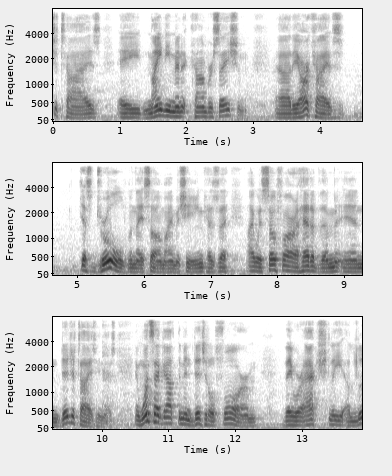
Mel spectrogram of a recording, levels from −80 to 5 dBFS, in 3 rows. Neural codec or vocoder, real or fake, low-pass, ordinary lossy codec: none; real; 7.2 kHz; MP3, 48 kbps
